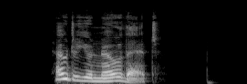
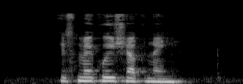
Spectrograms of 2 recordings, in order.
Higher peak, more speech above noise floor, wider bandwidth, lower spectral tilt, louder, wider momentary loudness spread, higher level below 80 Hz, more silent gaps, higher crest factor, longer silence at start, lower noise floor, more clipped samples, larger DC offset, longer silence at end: first, -4 dBFS vs -8 dBFS; first, 52 dB vs 42 dB; about the same, 12.5 kHz vs 11.5 kHz; first, -7 dB/octave vs -5.5 dB/octave; first, -18 LUFS vs -23 LUFS; first, 15 LU vs 10 LU; about the same, -56 dBFS vs -54 dBFS; neither; about the same, 16 dB vs 16 dB; about the same, 0.55 s vs 0.6 s; first, -69 dBFS vs -63 dBFS; neither; neither; first, 0.9 s vs 0.6 s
